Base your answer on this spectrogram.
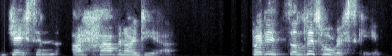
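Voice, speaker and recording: A woman's voice: high-pitched, moderate pace, a bit bright. A woman playing a gracious, wordy, name-dropping rich socialite in a scripted comedy read over a video call. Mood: conspiratorial. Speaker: fan table-read actor.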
